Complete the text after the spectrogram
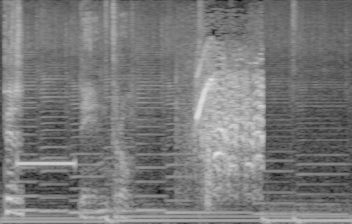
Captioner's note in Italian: fischio e risate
